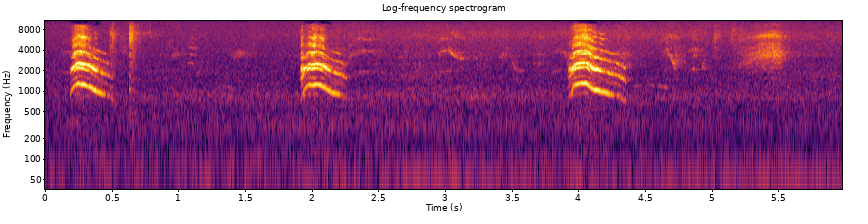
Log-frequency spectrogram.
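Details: Rainbow lorikeet kept as a pet, out on a verandah calling to outside birds: three sharp, downward-sweeping ringing calls roughly every two seconds, with a faint softer call near the end and a quiet hum beneath.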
